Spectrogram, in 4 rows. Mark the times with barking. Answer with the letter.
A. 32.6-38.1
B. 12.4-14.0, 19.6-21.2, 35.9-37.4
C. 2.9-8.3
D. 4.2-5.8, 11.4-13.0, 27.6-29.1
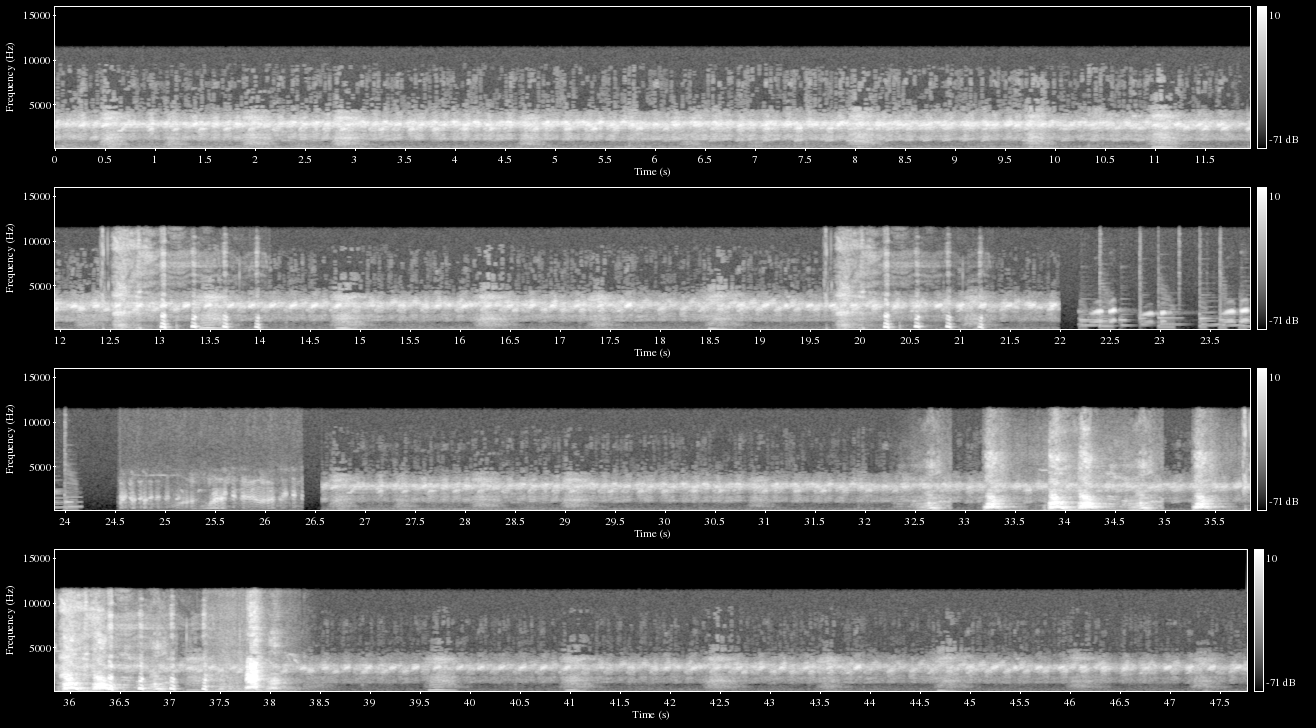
A.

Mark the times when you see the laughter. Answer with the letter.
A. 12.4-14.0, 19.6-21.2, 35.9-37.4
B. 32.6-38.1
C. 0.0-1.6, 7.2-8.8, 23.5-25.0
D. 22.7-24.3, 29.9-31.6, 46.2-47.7
A.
